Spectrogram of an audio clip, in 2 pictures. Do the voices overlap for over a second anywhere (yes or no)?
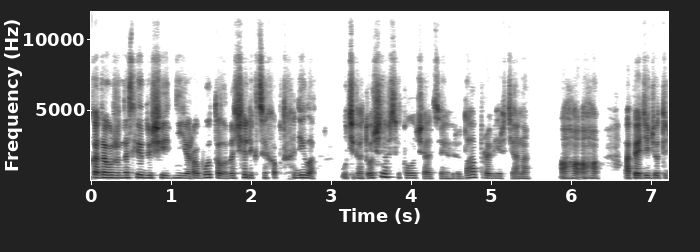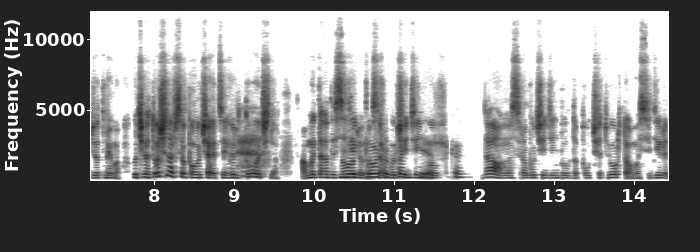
yes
